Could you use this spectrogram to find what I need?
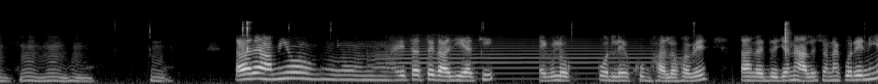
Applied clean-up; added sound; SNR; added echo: none; Crushing + Trumpet; 17 dB; none.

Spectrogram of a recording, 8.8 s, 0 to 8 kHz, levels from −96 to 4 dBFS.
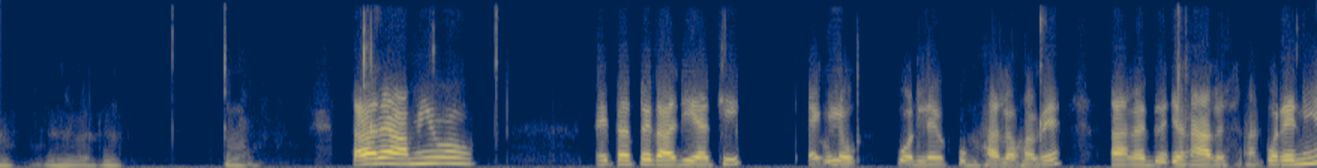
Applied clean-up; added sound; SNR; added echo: neural diffusion model UNIVERSE++.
